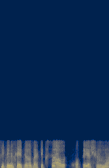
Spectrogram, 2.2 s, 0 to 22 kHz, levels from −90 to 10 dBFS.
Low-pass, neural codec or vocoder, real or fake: 3.6 kHz; codec, 16 kHz, 1 kbps, FreqCodec, smaller model; fake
